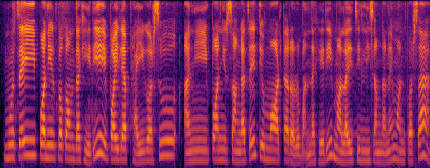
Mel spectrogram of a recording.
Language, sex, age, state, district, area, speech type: Nepali, female, 45-60, West Bengal, Jalpaiguri, urban, spontaneous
